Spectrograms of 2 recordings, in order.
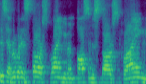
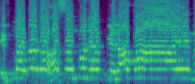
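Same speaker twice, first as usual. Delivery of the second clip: mourning sermon lament; 8 semitones higher, slower than usual. Acted. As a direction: preach the tragedy as a rising cry of grief. Majlis lament builds to climax.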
